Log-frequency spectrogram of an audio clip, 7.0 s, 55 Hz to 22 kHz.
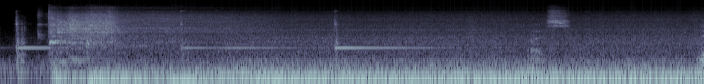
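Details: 1980 Cadillac Coupe DeVille, first start of the year after sitting six months through a Minnesota winter: cranks briefly, catches quickly and settles into a steady, even low idle with no knocks or stumbles; healthy start.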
